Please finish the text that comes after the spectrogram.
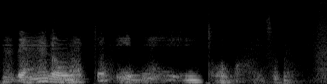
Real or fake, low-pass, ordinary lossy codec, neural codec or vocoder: fake; none; none; codec, 44.1 kHz, 0.9 kbps, DAC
